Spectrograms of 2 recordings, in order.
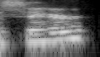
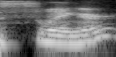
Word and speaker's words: Swinger: I remember when I first heard Martin Singer sing that song, and I said his name wrong, Martin Swinger, when Martin first sang that song, and I love the new verses.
